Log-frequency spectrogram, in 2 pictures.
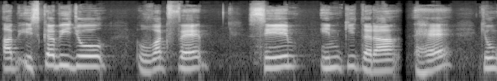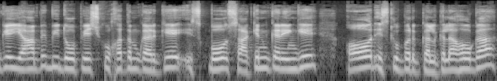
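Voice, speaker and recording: A male Quran teacher giving a tajweed lesson, correcting common mistakes in a patient, steady way. He stops to recite each verse slowly and carefully, stretching out the sounds, then goes back to plain explanation. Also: sits high. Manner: patient, corrective, often checks with "okay?".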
